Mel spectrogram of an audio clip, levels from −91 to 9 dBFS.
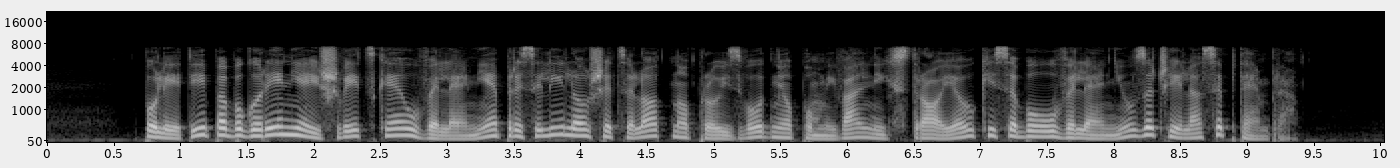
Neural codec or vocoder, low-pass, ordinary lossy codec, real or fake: none; 7.2 kHz; none; real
